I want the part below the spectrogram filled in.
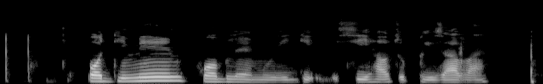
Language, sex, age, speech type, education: Nigerian Pidgin, male, 46-60, spontaneous, tertiary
